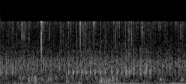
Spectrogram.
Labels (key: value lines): label: biophony, rattle response
recorder: SoundTrap 500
